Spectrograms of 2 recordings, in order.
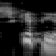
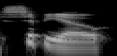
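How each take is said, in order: First: The C is pronounced hard, like a K. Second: The C is silent or soft, like S. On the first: "I always pronounce it as Scipio" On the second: "often pronounced as the Scipio"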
